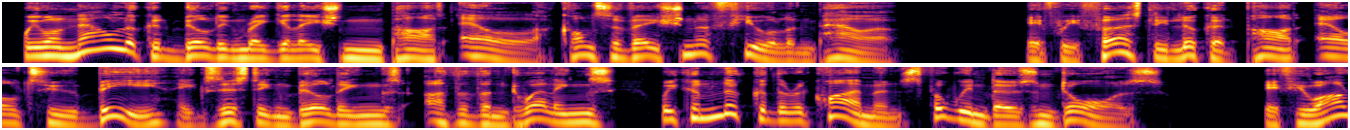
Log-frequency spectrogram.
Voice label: Instructional Video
